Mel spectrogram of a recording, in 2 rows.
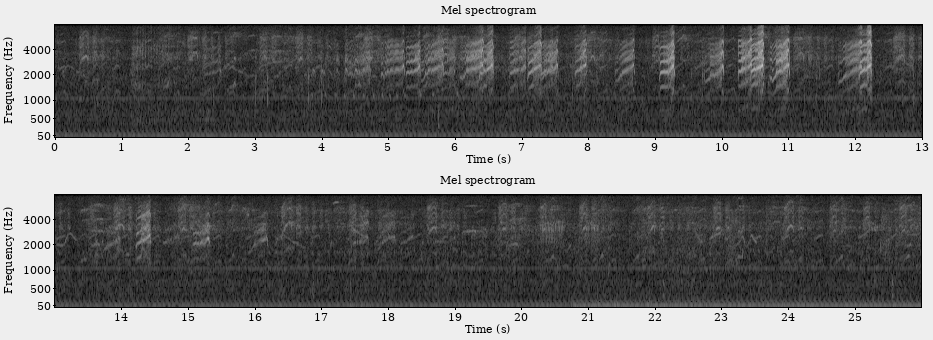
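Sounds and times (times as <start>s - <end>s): birds calling sharp sliding notes: 0.0s - 26.0s
steady low hum: 0.0s - 26.0s.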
